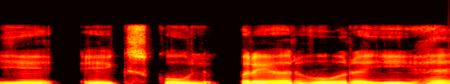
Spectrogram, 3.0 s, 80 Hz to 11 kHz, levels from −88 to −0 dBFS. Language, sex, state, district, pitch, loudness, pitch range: Hindi, male, Maharashtra, Nagpur, 110 Hz, -22 LUFS, 110-115 Hz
